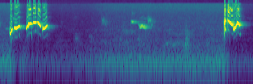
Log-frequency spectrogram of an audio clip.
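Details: Sooty-headed bulbul in full voice: a rapid run of fluty rising and falling whistles, a pause with a faint chirp, then another brief warbled burst.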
